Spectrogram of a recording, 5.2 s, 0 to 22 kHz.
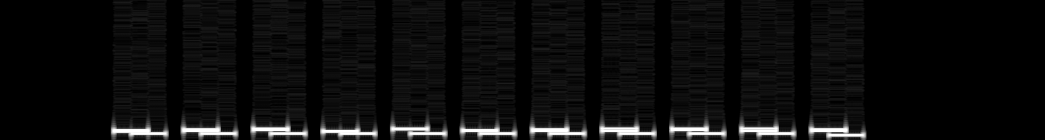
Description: Multi-frequency trunk signalling (R2, with the far end's replies), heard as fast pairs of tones, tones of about 170 ms. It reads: 25910358985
